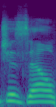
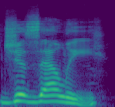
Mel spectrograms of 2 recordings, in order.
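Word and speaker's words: Gisele: out this weekend that we're saying Jazelle wrong oh it's jezeli that's the way her name is pronounced in Portuguese oh I had no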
